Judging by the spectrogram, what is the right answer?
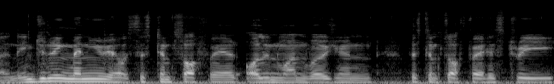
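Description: Fairly quick and fairly even in intonation, a man speaks with a low pitch and a slightly mellow tone.

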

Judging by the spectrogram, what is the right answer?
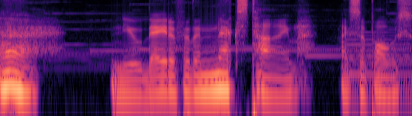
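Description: A put-on character voice comes through low in pitch at a fairly slow pace. Faint music plays in the background. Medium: dub.

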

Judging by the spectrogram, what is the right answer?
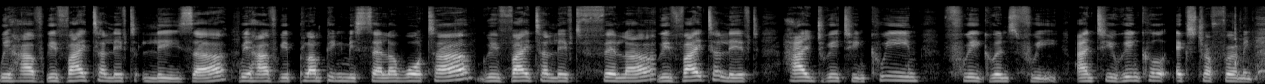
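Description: At a fairly slow pace, a woman talks with a fairly low pitch. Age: 50s. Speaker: beauty YouTuber. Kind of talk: product unboxing. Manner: animated. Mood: upbeat, chatty.

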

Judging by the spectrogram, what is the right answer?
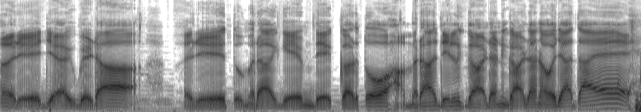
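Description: Over clear background noise, a man does a cartoonish character voice at a moderate pace. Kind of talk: cartoon voice dub over gameplay.

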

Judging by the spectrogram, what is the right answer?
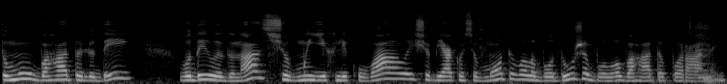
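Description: Her pitch shows ordinary variation. The woman keeps a moderate pace. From Ukraine, Mariupol; Ukraine. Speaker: displaced person appealing for aid. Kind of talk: personal testimony and appeal. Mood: calm, subdued, serious. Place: home room. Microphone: phone near.

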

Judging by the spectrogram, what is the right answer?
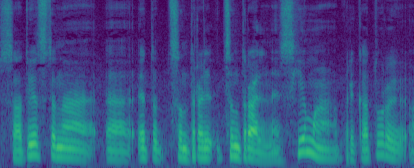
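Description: Speaking at a fairly slow pace, a man uses lively intonation over light background noise. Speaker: university teaching assistant; conference speaker. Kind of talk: tutorial. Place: studio. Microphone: lapel.

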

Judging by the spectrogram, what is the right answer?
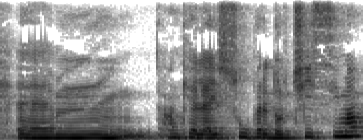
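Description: The setting is quiet. A woman talks with fairly even intonation. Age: 30s. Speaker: YouTuber, home and cleaning vlogger; home vlogger. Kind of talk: casual vlog, answering tag questions. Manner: hesitant, many fillers. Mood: warm, cheerful. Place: home room. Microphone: phone near.

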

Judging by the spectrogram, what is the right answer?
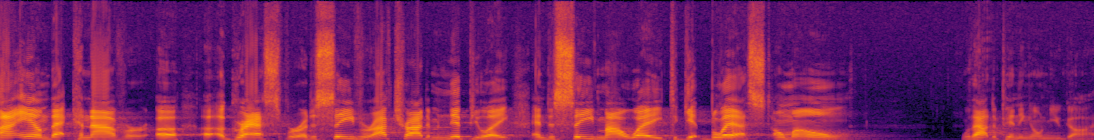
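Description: With lively intonation, a man talks at a fairly slow pace in a fairly high pitch.

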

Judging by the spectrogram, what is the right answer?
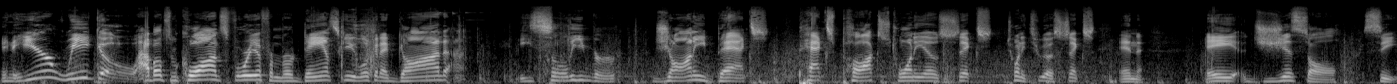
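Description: A man's high-pitched voice, excited and energetic, with lively intonation over light background noise. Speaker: live game commentator (shoutcaster). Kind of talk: live esports-style game commentary. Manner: fast, excited, energetic. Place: home room. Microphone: studio mic.

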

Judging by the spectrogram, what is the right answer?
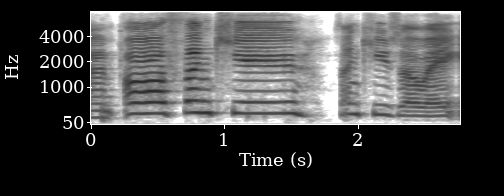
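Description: On a very clean recording with a silent background, a woman talks in a Lancashire accent. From northern England. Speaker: true crime YouTuber. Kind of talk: casual livestream commentary. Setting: livestream. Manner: chatty.

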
